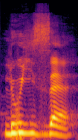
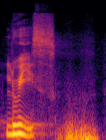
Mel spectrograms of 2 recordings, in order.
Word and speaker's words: Louise: German version and well my name is pronounced the French way so Louis not Louisa so Louise so next up well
